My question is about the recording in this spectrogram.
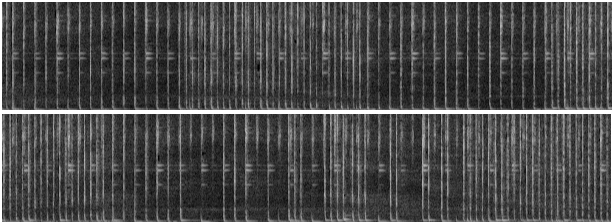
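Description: Live electronic music played on synthesizer keyboards: a fast, even pulsing rhythm over deep bass, with keyboard notes played on top.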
